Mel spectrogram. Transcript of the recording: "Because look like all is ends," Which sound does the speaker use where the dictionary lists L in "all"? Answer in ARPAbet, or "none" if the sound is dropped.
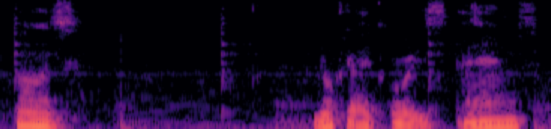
L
